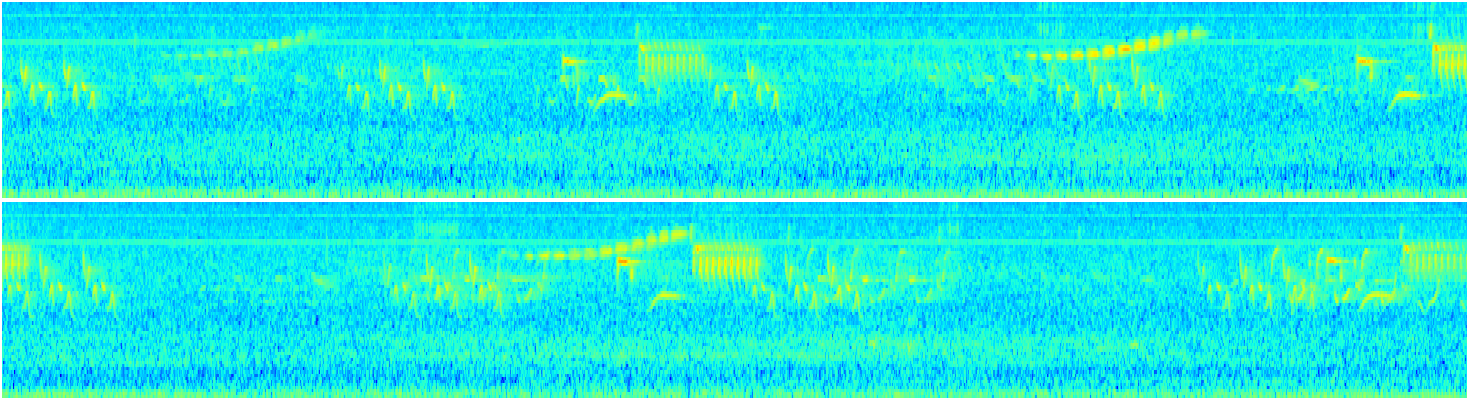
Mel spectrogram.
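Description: Outdoor spring ambience: a bird repeats the same short, high song phrase of chips, a buzzy trill and a rising whistle about every seven seconds, over a low steady wind rumble.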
